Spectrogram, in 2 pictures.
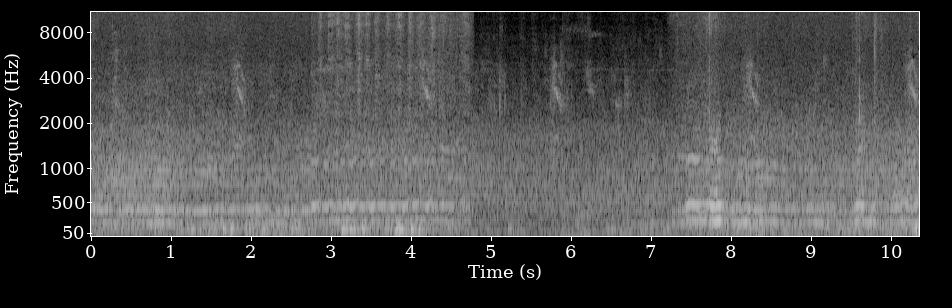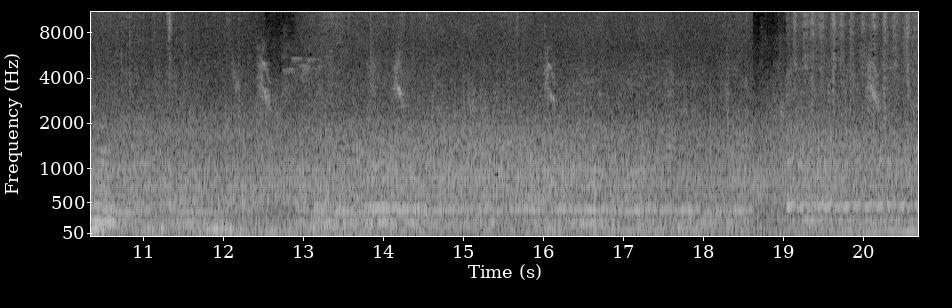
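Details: Bumblebees around foxgloves in an English country garden, pollinating flowers; a sustained low buzzing drone that drops away briefly then returns, changing pitch as bees approach and leave, with occasional soft clicks and rustles.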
